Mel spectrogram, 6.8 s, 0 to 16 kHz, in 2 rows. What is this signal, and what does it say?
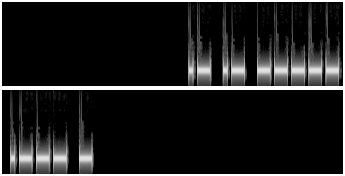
Morse code, heard as a keyed tone, about 28 wpm, 700 Hz. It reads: AA0JT
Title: USA Call Signs - 5 Characters - Repeated 2x - 28wpm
